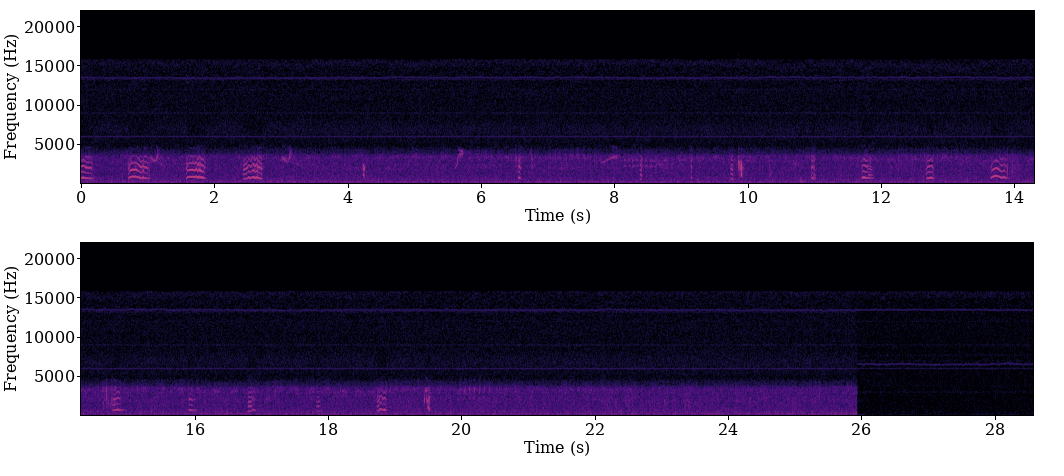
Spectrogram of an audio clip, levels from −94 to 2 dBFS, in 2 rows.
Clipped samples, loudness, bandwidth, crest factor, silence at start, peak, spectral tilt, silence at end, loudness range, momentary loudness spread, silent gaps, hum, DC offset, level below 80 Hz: under 0.1%; -54 LUFS; 16 kHz; 28 dB; 0 s; -28 dBFS; -2.5 dB/octave; 0 s; 9 LU; 11 LU; none; none; under 0.1%; -78 dBFS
